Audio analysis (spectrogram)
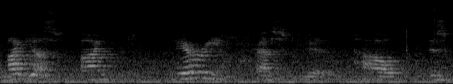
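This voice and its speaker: Through loud background noise and audible room echo, a woman speaks at a very slow pace. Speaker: guest. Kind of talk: talk to audience. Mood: warm, appreciative. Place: hall. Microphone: camera far.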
